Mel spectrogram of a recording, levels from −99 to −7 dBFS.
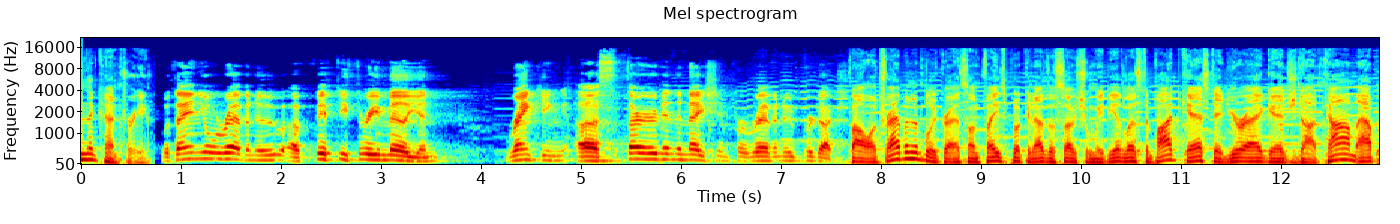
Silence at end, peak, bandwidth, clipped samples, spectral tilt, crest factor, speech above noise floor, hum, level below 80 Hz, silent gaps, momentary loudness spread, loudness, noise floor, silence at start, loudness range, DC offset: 0 s; 0 dBFS; 15.5 kHz; under 0.1%; -6.5 dB/octave; 14 dB; 39 dB; none; -36 dBFS; none; 9 LU; -14 LUFS; -53 dBFS; 0 s; 3 LU; under 0.1%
